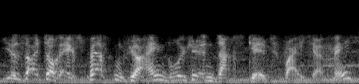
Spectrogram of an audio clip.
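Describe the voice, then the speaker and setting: Scheming cartoon villain boss, drawn-out gravelly delivery, swoops wildly, tinny old tape. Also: male voice, high voice, huge pitch swings, exaggerated voice. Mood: sly, commanding. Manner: drawn-out, dramatic delivery with Spanish words. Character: theatrical scheming Spanish-flavoured villain mastermind. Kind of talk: cartoon audio drama acting. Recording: band-limited old cassette audio, loud music.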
